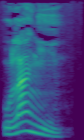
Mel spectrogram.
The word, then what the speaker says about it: ulangi: The stress is on the ending. – Ulangi.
